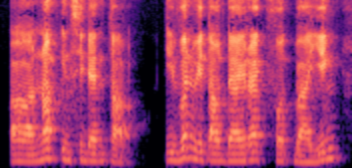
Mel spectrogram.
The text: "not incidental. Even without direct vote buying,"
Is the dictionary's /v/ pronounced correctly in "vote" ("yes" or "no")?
no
